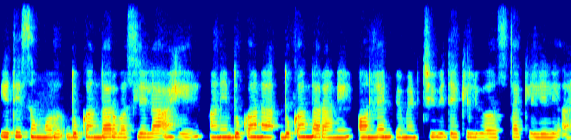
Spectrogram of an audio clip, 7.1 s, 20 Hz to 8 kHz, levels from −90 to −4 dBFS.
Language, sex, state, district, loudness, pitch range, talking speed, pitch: Marathi, female, Maharashtra, Dhule, -24 LUFS, 215-230 Hz, 125 wpm, 220 Hz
